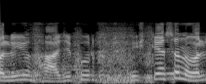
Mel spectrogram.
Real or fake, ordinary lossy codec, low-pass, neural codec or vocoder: real; none; 7.2 kHz; none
